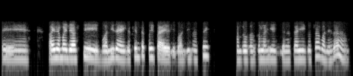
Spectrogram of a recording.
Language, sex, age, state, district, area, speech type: Nepali, female, 30-45, West Bengal, Jalpaiguri, urban, conversation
